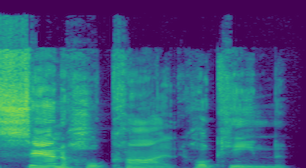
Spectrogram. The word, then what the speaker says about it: San Joaquin: And San Joaquin, that's how you say it, which is the Democrat part of the district.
